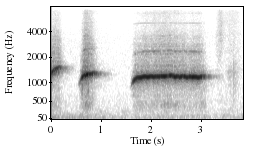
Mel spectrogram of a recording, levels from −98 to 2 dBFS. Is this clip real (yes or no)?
yes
